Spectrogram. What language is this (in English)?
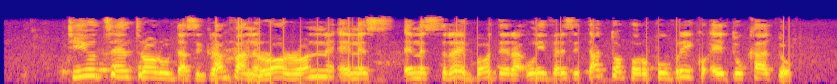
Esperanto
